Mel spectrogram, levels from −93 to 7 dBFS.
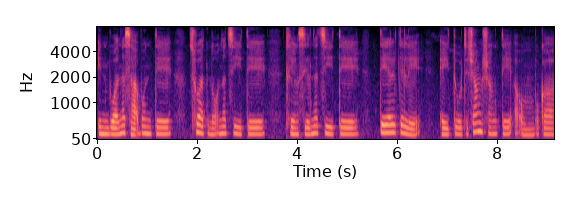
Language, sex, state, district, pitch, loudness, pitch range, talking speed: Mizo, female, Mizoram, Aizawl, 170 Hz, -19 LUFS, 165-185 Hz, 150 wpm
